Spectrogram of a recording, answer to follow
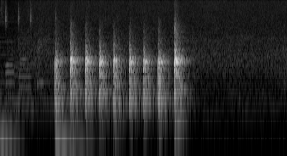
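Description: Rapid knocking, about nine quick, evenly spaced knocks over two seconds.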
